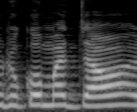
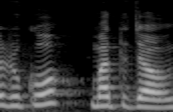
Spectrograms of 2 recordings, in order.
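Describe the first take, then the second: First: रुको मत जाओ read with the break after रुको, as "stop, don't go"; first reading of an ambiguous phrase. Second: रुको मत जाओ slow, the break after मत, as "don't stop, go"; slow, pause after मत, then जाओ alone; second reading of the ambiguous phrase. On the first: Teacher showing one sense of रुको मत जाओ to students, pause after रुको. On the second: Teacher showing the other sense of रुको मत जाओ, slow, pause after मत. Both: Shown as a demonstration. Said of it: "तो इसके दो सेंस निकल रहे हैं".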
